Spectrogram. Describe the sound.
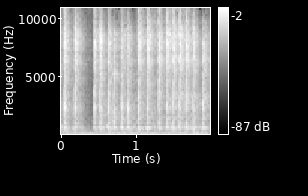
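A typewriter clatters as a dictated letter is typed, its keys striking in a quick, steady run of many crisp clacks with one brief pause near the start.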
